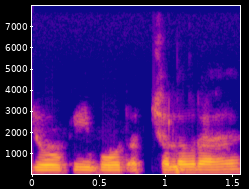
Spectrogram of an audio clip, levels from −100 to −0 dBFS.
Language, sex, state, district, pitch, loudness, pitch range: Hindi, male, Uttar Pradesh, Jyotiba Phule Nagar, 125 Hz, -20 LUFS, 120-125 Hz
